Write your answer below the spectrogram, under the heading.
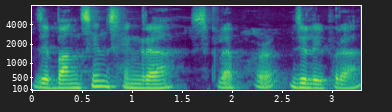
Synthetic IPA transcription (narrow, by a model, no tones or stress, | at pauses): zɛbaŋsinsɛŋɡɾasi̥kla̰p̚ʰɔzilɯjpʰuɾa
